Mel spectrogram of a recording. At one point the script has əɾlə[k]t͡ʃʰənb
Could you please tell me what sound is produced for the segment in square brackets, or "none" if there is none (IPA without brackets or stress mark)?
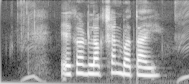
k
